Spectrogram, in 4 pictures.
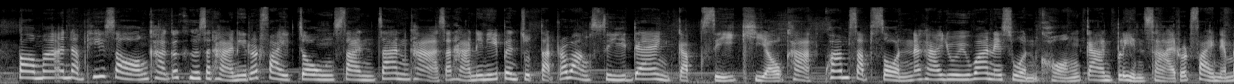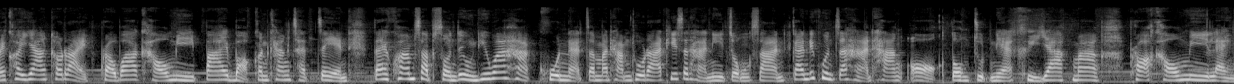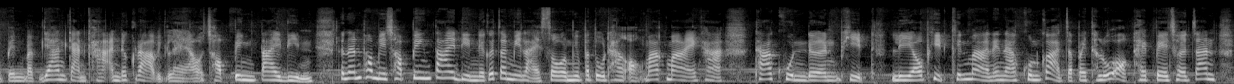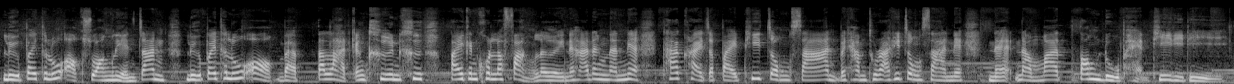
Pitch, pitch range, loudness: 210 Hz, 190-240 Hz, -17 LUFS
